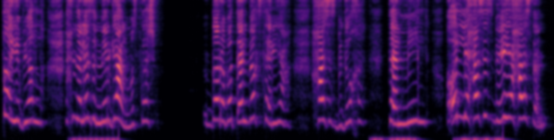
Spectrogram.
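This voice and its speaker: Woman doing a high, stubborn young egyptian wife, teasing and emotional. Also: quick pace, fairly bright tone. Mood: frantic. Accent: Egyptian Arabic. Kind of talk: storytelling audio drama.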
